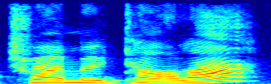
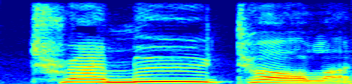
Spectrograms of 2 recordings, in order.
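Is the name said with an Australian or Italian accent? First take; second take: Australian; Italian. First: It is said with an Australian accent. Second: It is said with an Italian accent. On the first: The speaker calls it wrong. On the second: The speaker calls it right.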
